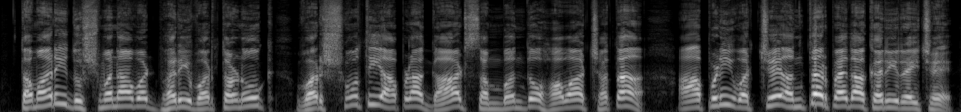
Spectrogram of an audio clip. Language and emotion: Gujarati, angry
